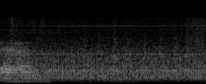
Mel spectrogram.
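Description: A voice trails off in the first half second, then a steady background hum with faint steady tones, the room noise of a meeting room.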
